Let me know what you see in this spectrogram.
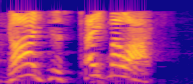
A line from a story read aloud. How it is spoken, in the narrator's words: cried out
